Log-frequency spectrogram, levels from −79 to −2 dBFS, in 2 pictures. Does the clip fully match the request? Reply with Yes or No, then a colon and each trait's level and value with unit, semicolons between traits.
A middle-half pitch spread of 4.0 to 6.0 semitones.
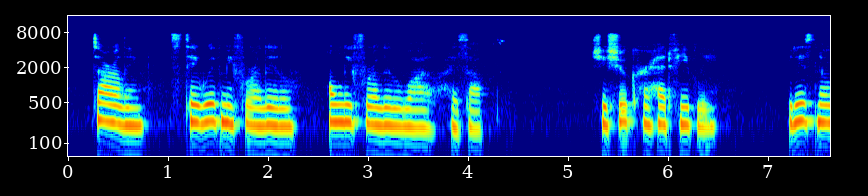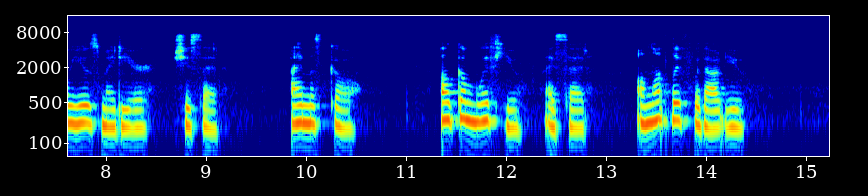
No: average, 3.3 semitones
